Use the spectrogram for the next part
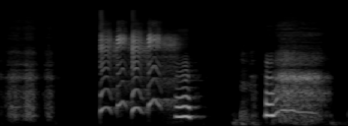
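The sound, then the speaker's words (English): A squeaky donut toy lets out a rapid run of high, wheezy squeaks, about five in a row, loud, signalling the start of a game round, with brief voices and laughter before and after. “the round begins when the donut squeaks.”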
